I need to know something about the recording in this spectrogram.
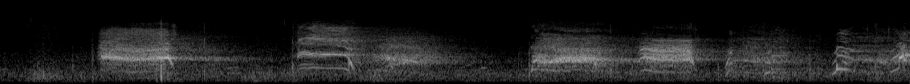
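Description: Young women shout sharply in unison, their cries echoing in a large hall.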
